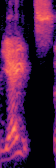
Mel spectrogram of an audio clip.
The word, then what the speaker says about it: Yeates: Otherwise, if you want to personally follow me, my Instagram is Lauren Yeates, and that's spelled Y E A T E S.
